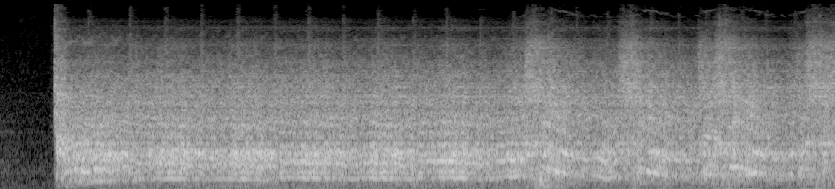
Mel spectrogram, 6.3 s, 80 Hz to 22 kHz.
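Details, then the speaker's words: Jaguar XJS V12, first start after months of right-hand to left-hand drive conversion work, fuel system primed: a quick crank catches cleanly and settles into a smooth, even idle with no misses or knocks; runs beautifully. "and it runs beautifully well"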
